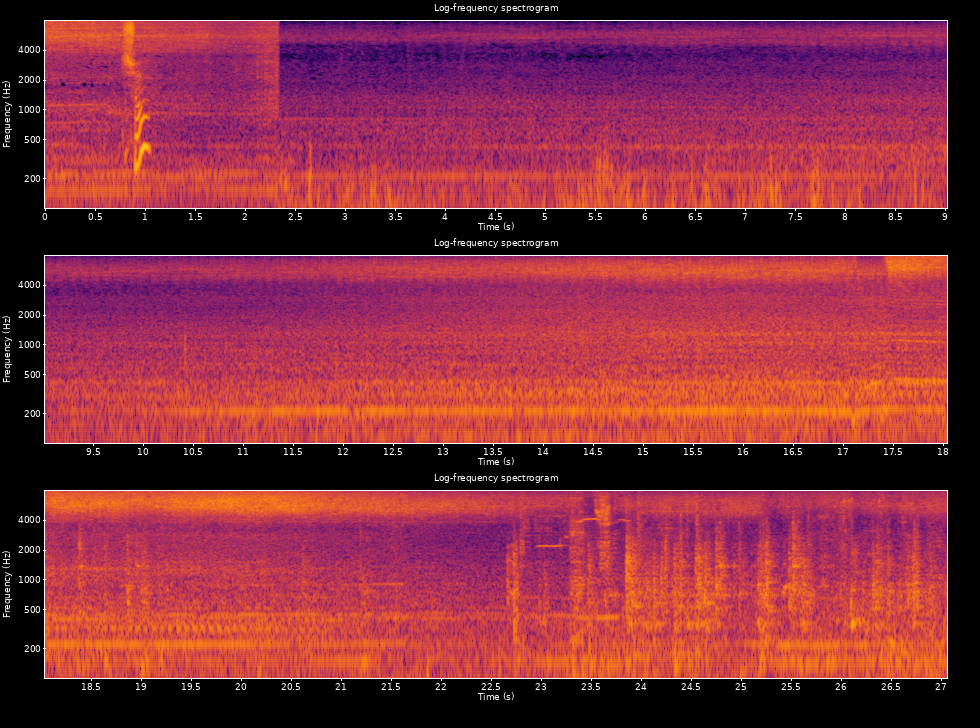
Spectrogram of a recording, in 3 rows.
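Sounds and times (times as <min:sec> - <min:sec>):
car engine running at low speed: 0:00.0 - 0:27.0
high hiss: 0:17.4 - 0:22.4.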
